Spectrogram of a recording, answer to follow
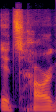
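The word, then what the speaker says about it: Kharg: So just for our listeners, in Hebrew, it's Harg Island, as Nadav is pronouncing it. In English, it's Karg Island.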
